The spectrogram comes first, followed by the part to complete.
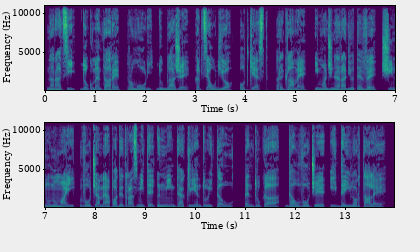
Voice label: romanian voiceover; Locutor rumano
